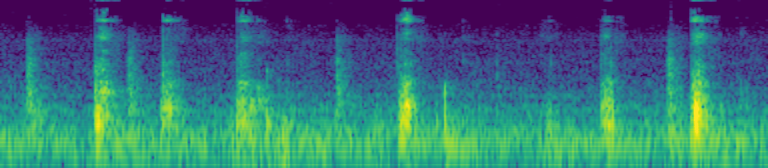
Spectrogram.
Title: Cat coughing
